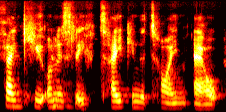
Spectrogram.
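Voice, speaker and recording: Woman, middle-aged, British accent, low pitch, effusive informal show host, casual live chat on a headset. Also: fairly quick, a bit bright, a little hiss or hum. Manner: effusive, informal, repeats phrases for emphasis. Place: indoor room at home, on a video call.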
